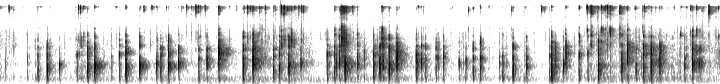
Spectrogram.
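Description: Fingers on both hands squeeze and scratch the cellophane wrap on a heart-shaped chocolate box held close. The result is a quick, dense run of sharp, crinkly crackles with bright upper tones and almost no low end.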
